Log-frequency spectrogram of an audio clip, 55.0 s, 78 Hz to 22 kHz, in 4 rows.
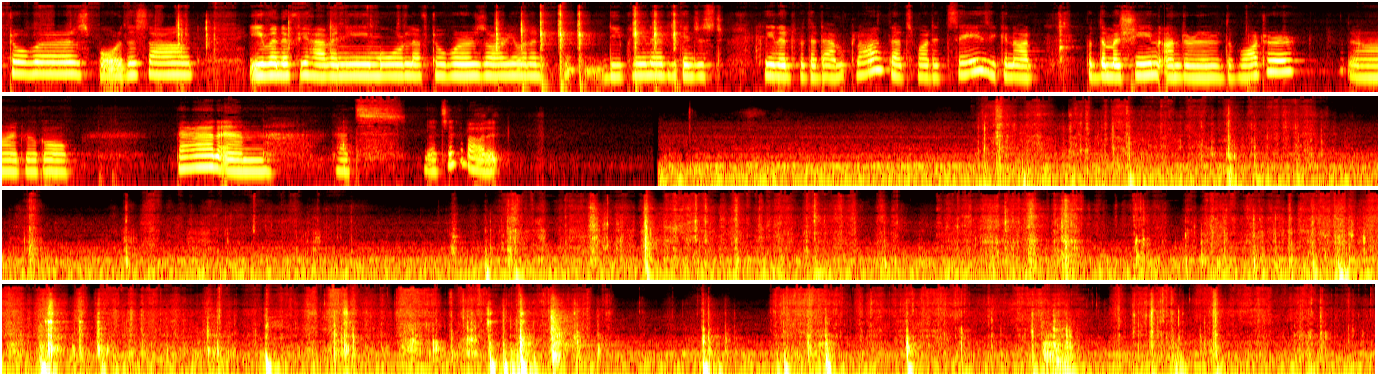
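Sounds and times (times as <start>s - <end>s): objects clicking knocking and scraping: 5.0s - 6.9s
steady low hum: 20.3s - 55.0s.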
